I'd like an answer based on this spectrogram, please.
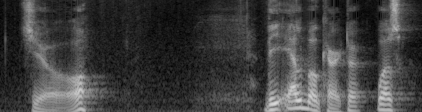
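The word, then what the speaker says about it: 九: the character 4 9 is pronounced third tone Joe the elbow character was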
